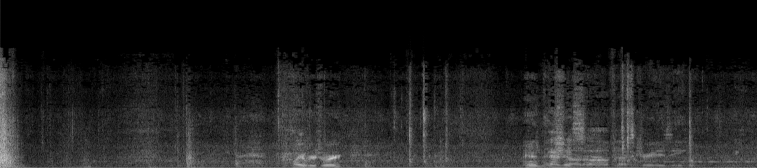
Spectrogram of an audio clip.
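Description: Windshield wipers swish back and forth across the glass.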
